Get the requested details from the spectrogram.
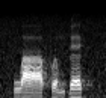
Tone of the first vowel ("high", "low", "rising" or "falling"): low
